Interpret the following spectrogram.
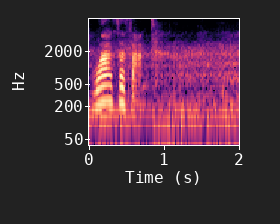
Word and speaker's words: Ouarzazate: So I finally found how to pronounce it. It's Ouarzazate.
